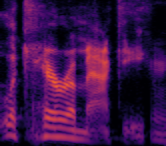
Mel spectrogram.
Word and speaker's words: Lekkerimäki: Ignore the E. Yeah, it is not Lekkerimaki.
